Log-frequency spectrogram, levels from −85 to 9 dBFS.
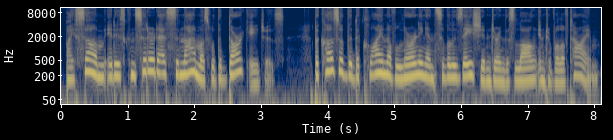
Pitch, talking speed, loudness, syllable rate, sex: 190 Hz, 185 wpm, -18 LUFS, 5.9 syllables/s, female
